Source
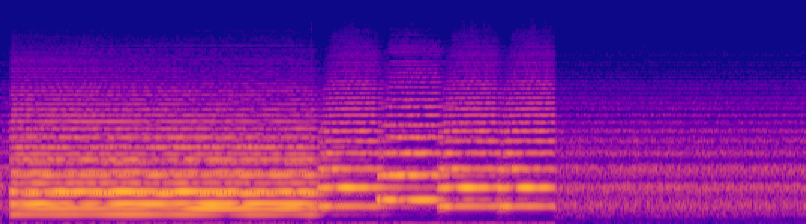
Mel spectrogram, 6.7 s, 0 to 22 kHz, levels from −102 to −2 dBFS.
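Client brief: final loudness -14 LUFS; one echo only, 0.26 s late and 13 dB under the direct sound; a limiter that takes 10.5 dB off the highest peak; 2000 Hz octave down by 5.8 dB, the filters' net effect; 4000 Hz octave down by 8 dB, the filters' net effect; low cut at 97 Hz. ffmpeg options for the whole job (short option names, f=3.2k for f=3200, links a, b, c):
-af "highpass=97,equalizer=f=2k:t=o:g=-6,equalizer=f=4k:t=o:g=-8.5,alimiter=limit=-23dB:level=0:latency=1,aecho=1:1:260:0.224,volume=16.5dB"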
